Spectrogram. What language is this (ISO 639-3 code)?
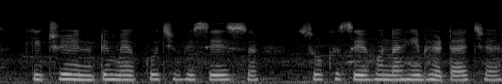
mai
